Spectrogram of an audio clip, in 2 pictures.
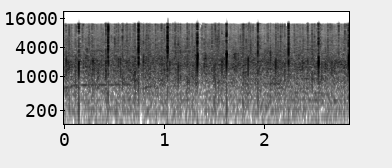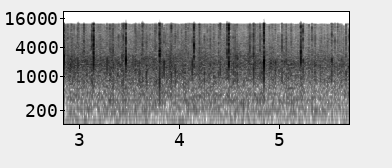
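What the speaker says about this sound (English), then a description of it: "Please, another round of applause for our graduates." Audience in a university hall applauds graduates at a Virginia Tech graduate school commencement, a fairly quiet, distant wash of clapping with a few sharper individual claps standing out, no talk over it.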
